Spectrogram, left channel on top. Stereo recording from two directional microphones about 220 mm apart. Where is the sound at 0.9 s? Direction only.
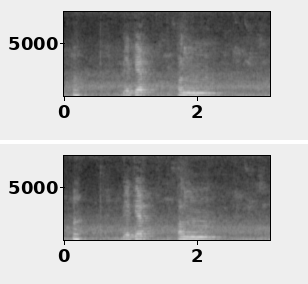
Centre (ahead or behind).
